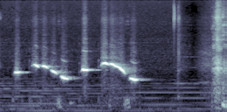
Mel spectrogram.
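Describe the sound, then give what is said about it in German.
A person whistles a bird-like call: a string of short, clear, sliding notes rising and falling in quick succession, fairly loud, followed by a brief rustle at the end. “Hat man das gehört? Ich habe gepfiffen, ja.”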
